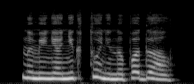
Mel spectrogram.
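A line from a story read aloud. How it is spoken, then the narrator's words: Dejected reply. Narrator (Russian): уныло ответила Эви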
